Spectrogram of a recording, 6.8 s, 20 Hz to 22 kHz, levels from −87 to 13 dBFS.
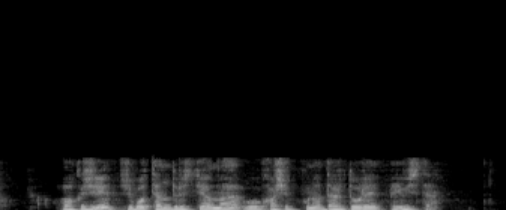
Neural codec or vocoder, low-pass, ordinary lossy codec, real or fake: none; 5.4 kHz; AAC, 24 kbps; real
